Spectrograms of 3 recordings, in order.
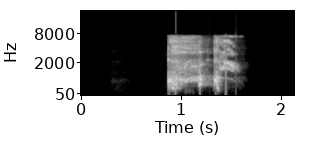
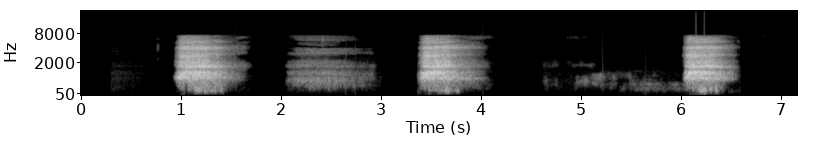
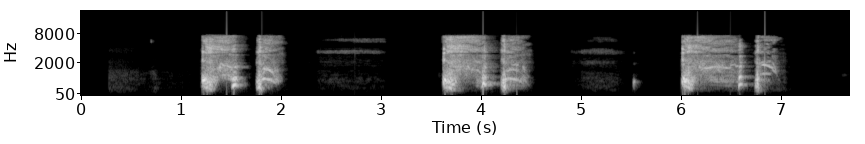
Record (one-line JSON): {"cough_length": "2.1 s", "cough_amplitude": 31077, "cough_signal_mean_std_ratio": 0.43, "exhalation_length": "7.2 s", "exhalation_amplitude": 32767, "exhalation_signal_mean_std_ratio": 0.36, "three_cough_length": "7.7 s", "three_cough_amplitude": 29992, "three_cough_signal_mean_std_ratio": 0.37, "survey_phase": "beta (2021-08-13 to 2022-03-07)", "age": "45-64", "gender": "Female", "wearing_mask": "No", "symptom_cough_any": true, "symptom_runny_or_blocked_nose": true, "symptom_fatigue": true, "symptom_change_to_sense_of_smell_or_taste": true, "symptom_onset": "4 days", "smoker_status": "Never smoked", "respiratory_condition_asthma": false, "respiratory_condition_other": false, "recruitment_source": "Test and Trace", "submission_delay": "2 days", "covid_test_result": "Positive", "covid_test_method": "RT-qPCR", "covid_ct_value": 18.0, "covid_ct_gene": "ORF1ab gene", "covid_ct_mean": 18.4, "covid_viral_load": "890000 copies/ml", "covid_viral_load_category": "Low viral load (10K-1M copies/ml)"}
